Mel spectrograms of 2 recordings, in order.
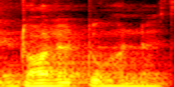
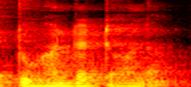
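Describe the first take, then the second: First: "dollar two hundred" with "dollar" leading; symbol read first. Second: "two hundred dollar" with "dollar" at the end; currency read last. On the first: Teacher showing the wrong currency reading, symbol first. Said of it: "don't say dollar two hundred". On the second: Teacher showing the right currency reading, amount first. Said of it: "say two hundred dollar". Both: Shown as a demonstration.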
